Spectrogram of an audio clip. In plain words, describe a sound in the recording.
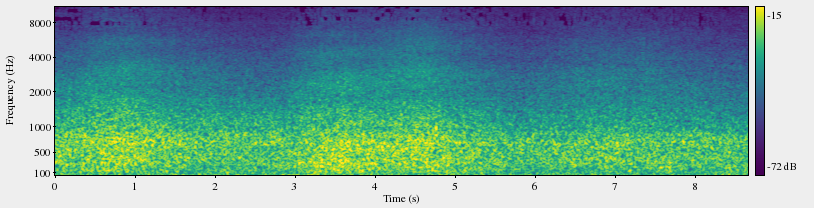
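Waves wash steadily onto a shore.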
